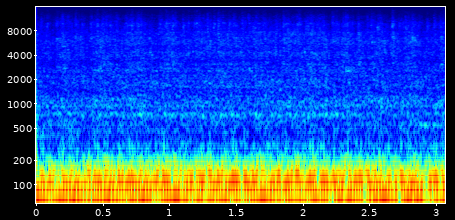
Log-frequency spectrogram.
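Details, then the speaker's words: 2006 Corvette Z06 V8 after earlier bad knocking, freshly dyno-tuned, starting and idling with a deep even choppy burble; no more knocking, valvetrain sounds healthy. "Hear that chop. No more knocking."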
